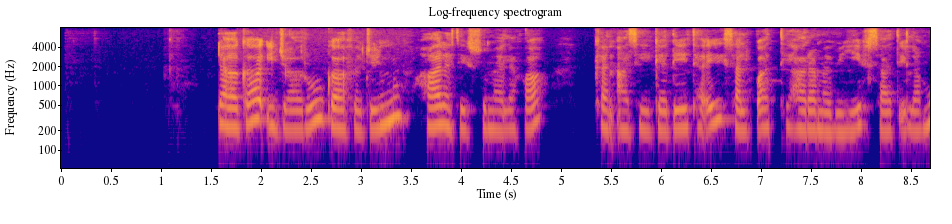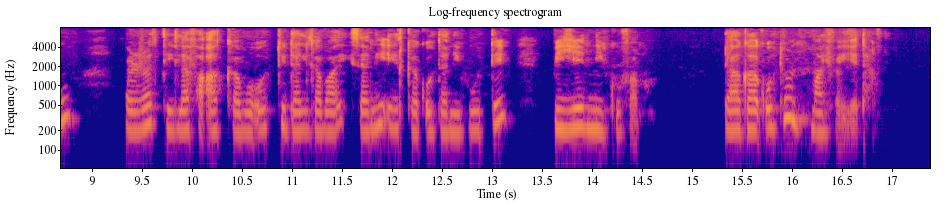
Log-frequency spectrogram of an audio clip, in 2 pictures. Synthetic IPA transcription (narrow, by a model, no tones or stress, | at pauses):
d̪̥aːɡaːʔɪd͡ʒaːɾuːɡaːfɐd͡ʒɛnːʊhaːlɐt̪eːsːʊmɐlɐfaː | kʰɐnɐsiːɡɐd̪e̞ːt̪ʰɐʔeːsɐlpʼaːt̪ːɪɦɐɾɐmɐbɪjːeːfsaːt̪ʼɪlɐmu | ʔɪrːɐt̪ːɪlɐfɐʔɐkːɐbɔʔɔt̪ːɪd̪ɐlɡɐbaːhɪsɐniːʔɛɾɡɐkʼɔt̪ɐniːbuːd̪ːeː | b̥ɪjːe̞ːnːiːkʊfɐ̰mɐ̥ | d̪̥aːɡaːkʼɔt̪uːnmaːlfɐ̰jːɛ̰d̪ɐ̥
